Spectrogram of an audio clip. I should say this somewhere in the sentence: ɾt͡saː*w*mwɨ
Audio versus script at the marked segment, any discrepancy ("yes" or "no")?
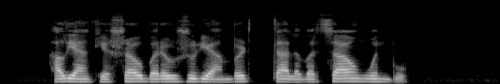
no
